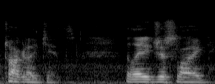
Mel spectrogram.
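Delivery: ordinary talk, nothing marked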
